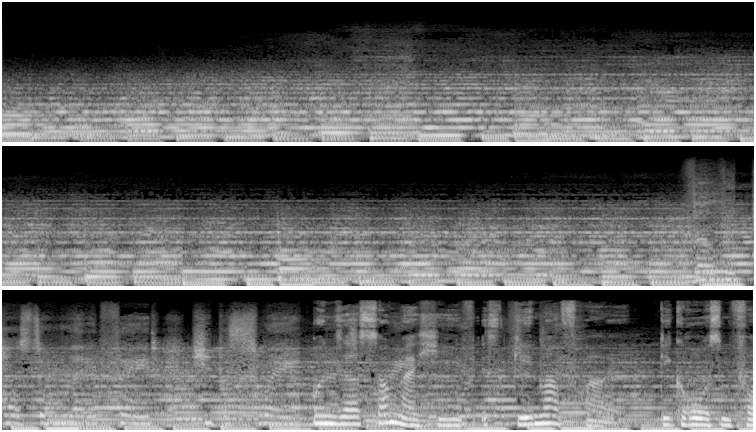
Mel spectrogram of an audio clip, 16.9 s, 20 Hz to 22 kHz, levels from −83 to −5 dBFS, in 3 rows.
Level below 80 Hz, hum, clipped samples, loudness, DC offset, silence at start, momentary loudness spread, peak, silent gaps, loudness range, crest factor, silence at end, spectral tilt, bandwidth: -26 dBFS; none; under 0.1%; -18 LUFS; under 0.1%; 0 s; 8 LU; 0 dBFS; none; 6 LU; 16 dB; 0 s; -5.5 dB/octave; 16 kHz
